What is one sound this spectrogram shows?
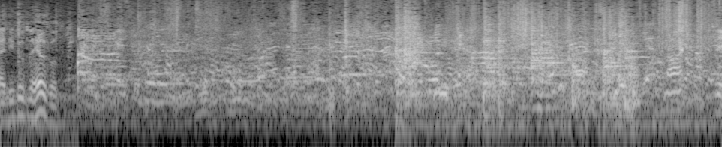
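A crowd of shoppers chatters in a busy outdoor market.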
